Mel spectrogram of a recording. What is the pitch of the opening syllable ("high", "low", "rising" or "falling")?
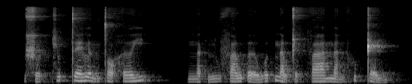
low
